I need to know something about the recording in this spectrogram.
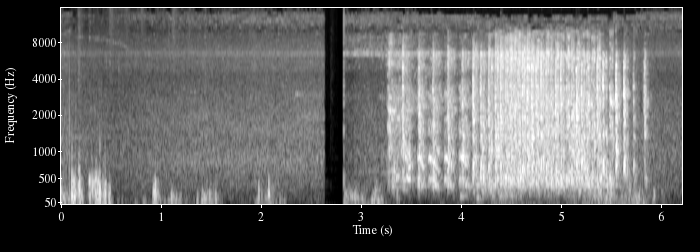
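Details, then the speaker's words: Salvaged non-running Land Rover Discovery Sport, pending heated oxygen sensor fault: a few slow cranking beats then a harsh clattering rough rush as it tries to catch; abnormal noise on starting, cause unclear. "That doesn't sound good at all."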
